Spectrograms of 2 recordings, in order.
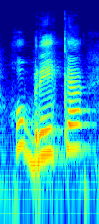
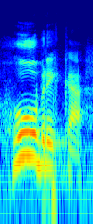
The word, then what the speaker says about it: rubrica: a gente fala rubrica a sílaba mais forte está no bri Ok e de acordo com a norma padrão com a norma gramatical rubrica certo é a forma correta devemos pronunciar rubrica e não rubrica Ok vamos ao nosso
